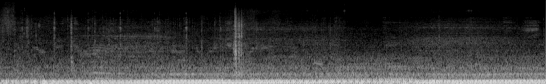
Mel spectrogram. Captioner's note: car engine revving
